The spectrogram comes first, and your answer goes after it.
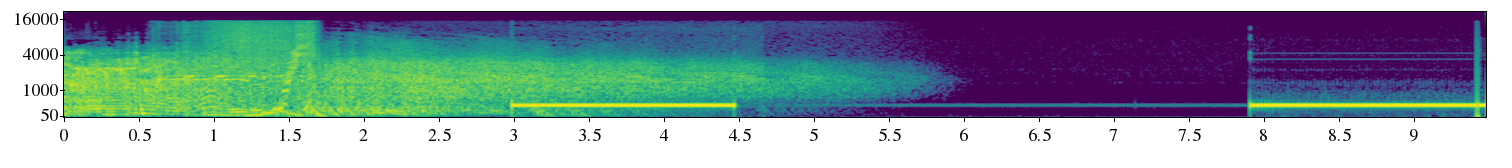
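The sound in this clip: A telephone call being placed: a noisy opening burst gives way to a steady dial tone, which cuts off and fades. After a silent gap, a steady telephone tone returns.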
